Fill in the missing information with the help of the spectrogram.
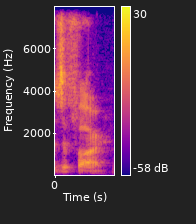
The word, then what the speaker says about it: Zafar: Okay, am I pronouncing your name correctly? – Zafar. – Zafar. I'm sorry, like Jafar. From Aladdin. – Yeah, it rhymes, but not related.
